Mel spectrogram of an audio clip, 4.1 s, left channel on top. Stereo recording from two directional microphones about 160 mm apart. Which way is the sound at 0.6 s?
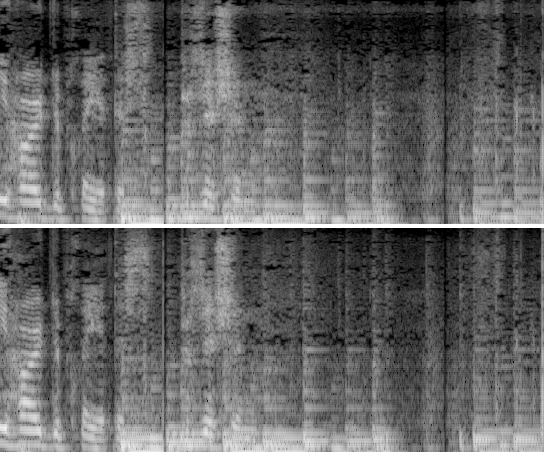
40° right (ahead or behind).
